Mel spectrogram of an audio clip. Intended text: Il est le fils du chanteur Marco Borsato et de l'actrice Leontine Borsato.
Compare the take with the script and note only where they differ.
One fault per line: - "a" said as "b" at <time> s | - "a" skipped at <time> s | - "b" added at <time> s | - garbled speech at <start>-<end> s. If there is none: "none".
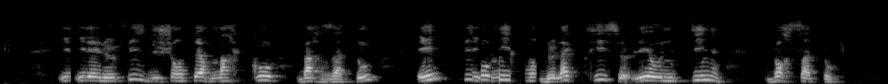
- "il" added at 0.7 s
- garbled speech at 4.6-5.4 s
